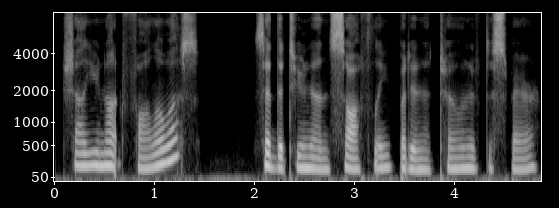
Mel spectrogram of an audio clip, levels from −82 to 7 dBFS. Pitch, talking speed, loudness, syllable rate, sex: 170 Hz, 195 wpm, -22 LUFS, 4.6 syllables/s, female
